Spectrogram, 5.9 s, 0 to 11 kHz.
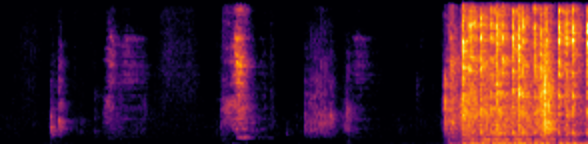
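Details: BSA A65 twin motorcycle, cold start after cleaning the pilot jets in new Premier carburetors, carbs tickled: a few quiet clicks, then it catches cleanly and settles into an even, lively idle on both cylinders; easy, healthy start.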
